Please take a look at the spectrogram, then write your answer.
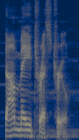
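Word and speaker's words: Dimitrescu: up i'm pretty sure that's how you pronounce pronounce it damay tres true i don't know is romanian surname further leaning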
